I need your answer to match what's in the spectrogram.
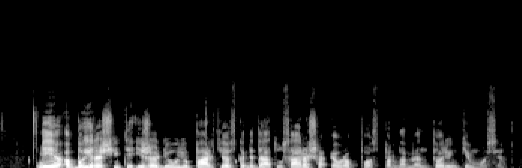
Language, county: Lithuanian, Alytus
